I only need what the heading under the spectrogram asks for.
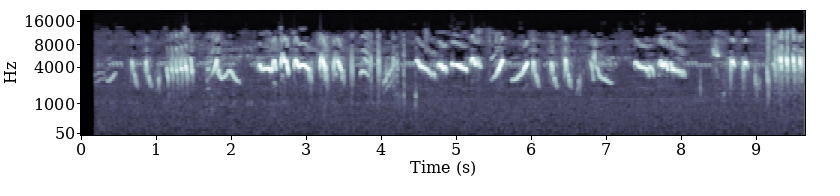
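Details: Wild crested lark singing actively: a lively run of clear whistled and warbled notes, many rising and falling slurs, in quick bursts with short pauses, over a quiet low background hiss.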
